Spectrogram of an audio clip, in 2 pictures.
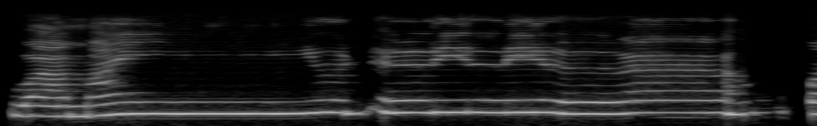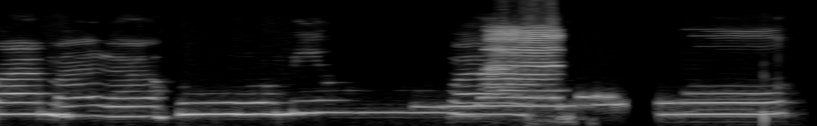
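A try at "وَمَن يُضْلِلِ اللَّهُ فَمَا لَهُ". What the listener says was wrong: Ma-nya panjang.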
